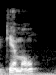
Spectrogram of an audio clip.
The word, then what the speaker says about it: gimel: Say gimel. Pronounced like the letter G in girl.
